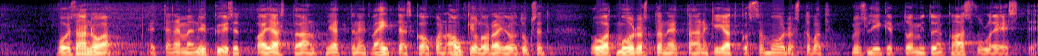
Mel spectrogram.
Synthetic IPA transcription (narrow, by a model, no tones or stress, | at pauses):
ʋo̞jsɑno̞ɑe̞t̪ːænæmænykyise̞t̪ɑjɑst̪ɑːnjæt̪ːæneːt̪ʋæhit̪ːæiskɑupɑnʔɑwkiolorɑjo̞t̪ukse̞t̪ | oʋɑt̪muodost̪ɑne̞ːtt̪ːæɑjnɑk̟ijɑt̪ko̞sːɑmuodo̞st̪ɑʋɑt̪myøsliːket̪ːo̞jmint̪ojeŋkɑsʋulːeest̪ḛːn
